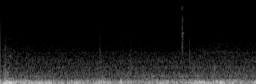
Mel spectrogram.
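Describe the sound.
A car drives along with a steady, low rumble of engine and road noise. The sound stays even and moderately loud throughout, with no one talking.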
